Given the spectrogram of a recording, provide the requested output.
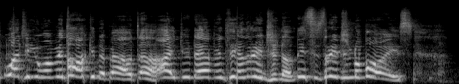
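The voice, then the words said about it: Put-on Italian accent. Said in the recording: “Then she starts speaking in an Italian accent, too... like it's a Sicilian accent”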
